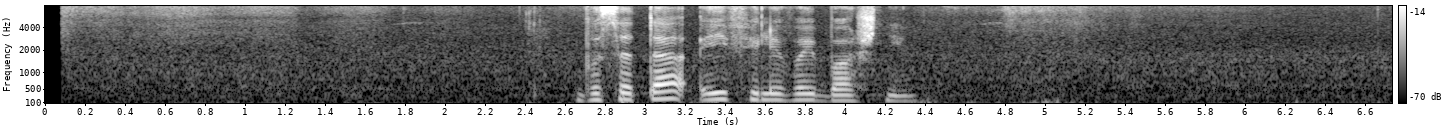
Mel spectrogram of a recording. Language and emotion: Russian, neutral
